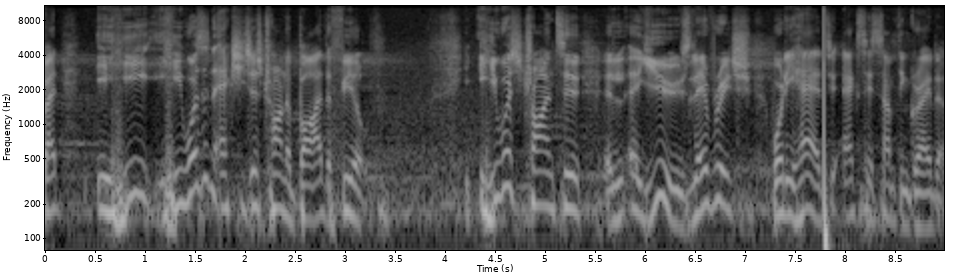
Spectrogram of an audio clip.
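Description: Over noticeable background noise and audible room echo, a man with a high voice talks at a moderate pace with lively intonation and long, frequent pauses. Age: 40s. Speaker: pastor. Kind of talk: sermon. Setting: church. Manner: halting, with many repeated words.

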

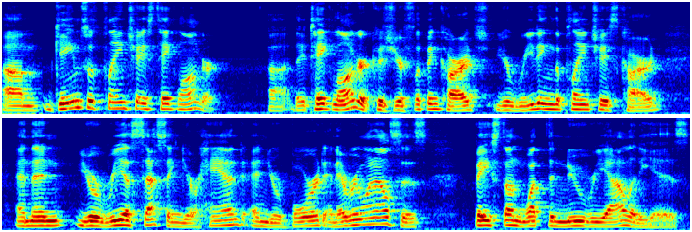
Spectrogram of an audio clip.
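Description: Moderate pace, a normal speaking voice, and medium pitch from a man whose pitch variation is ordinary. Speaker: podcast host. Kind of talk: casual chat.

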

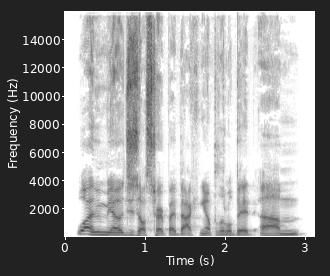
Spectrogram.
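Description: A man with a West Coast Canadian accent, medium pitch and a dark, mellow tone, in a very clean recording over a silent background. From Saanich Peninsula, Vancouver Island, British Columbia. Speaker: provincial legislator. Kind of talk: interview. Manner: halting, many fillers.

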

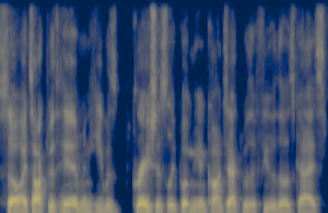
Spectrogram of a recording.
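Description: A man with a normal speaking voice speaks in an American accent at a fairly low pitch and moderate pace, his intonation fairly even against a quiet background. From Wyoming, US. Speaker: guitar tech. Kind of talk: casual interview chat.

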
